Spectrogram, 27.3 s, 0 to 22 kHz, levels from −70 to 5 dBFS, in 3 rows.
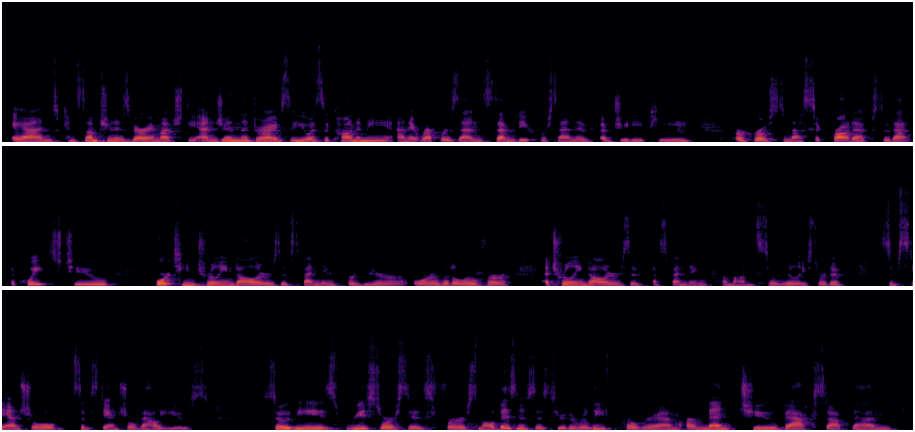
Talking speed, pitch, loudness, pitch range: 145 wpm, 185 Hz, -32 LUFS, 175-215 Hz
